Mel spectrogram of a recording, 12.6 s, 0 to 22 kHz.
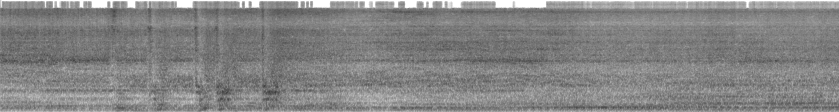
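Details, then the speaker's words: LS V8-swapped Toyota pickup, first run after corrupt ECU file fixed and new fuel sending unit fitted: a few throttle blips then steady even idle, no misfire or knock; Toyota buzzer audible. "so yeah that's that it runs next step is to make sure it drives down the street"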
